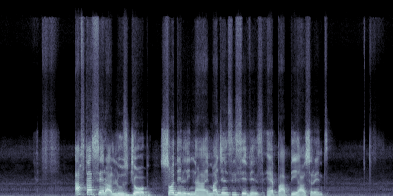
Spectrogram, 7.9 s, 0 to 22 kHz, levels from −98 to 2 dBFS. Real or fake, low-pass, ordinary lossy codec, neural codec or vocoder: fake; none; none; autoencoder, 48 kHz, 128 numbers a frame, DAC-VAE, trained on Japanese speech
